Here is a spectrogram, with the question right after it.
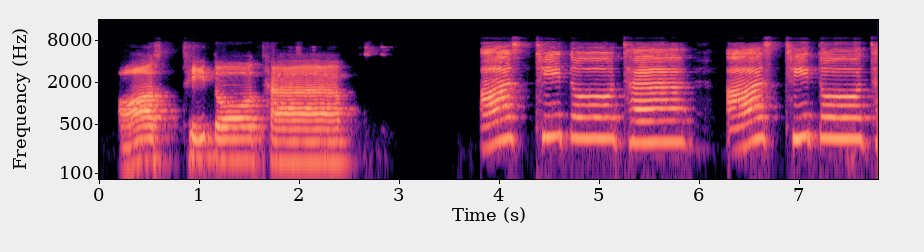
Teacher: there are three takaras where two are mahaprana and the one in between is alpaprana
